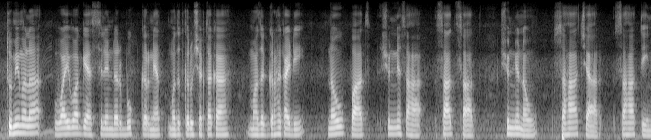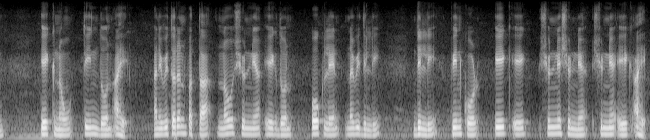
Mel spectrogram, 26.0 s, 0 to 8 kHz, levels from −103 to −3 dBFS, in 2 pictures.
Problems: constant background noise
